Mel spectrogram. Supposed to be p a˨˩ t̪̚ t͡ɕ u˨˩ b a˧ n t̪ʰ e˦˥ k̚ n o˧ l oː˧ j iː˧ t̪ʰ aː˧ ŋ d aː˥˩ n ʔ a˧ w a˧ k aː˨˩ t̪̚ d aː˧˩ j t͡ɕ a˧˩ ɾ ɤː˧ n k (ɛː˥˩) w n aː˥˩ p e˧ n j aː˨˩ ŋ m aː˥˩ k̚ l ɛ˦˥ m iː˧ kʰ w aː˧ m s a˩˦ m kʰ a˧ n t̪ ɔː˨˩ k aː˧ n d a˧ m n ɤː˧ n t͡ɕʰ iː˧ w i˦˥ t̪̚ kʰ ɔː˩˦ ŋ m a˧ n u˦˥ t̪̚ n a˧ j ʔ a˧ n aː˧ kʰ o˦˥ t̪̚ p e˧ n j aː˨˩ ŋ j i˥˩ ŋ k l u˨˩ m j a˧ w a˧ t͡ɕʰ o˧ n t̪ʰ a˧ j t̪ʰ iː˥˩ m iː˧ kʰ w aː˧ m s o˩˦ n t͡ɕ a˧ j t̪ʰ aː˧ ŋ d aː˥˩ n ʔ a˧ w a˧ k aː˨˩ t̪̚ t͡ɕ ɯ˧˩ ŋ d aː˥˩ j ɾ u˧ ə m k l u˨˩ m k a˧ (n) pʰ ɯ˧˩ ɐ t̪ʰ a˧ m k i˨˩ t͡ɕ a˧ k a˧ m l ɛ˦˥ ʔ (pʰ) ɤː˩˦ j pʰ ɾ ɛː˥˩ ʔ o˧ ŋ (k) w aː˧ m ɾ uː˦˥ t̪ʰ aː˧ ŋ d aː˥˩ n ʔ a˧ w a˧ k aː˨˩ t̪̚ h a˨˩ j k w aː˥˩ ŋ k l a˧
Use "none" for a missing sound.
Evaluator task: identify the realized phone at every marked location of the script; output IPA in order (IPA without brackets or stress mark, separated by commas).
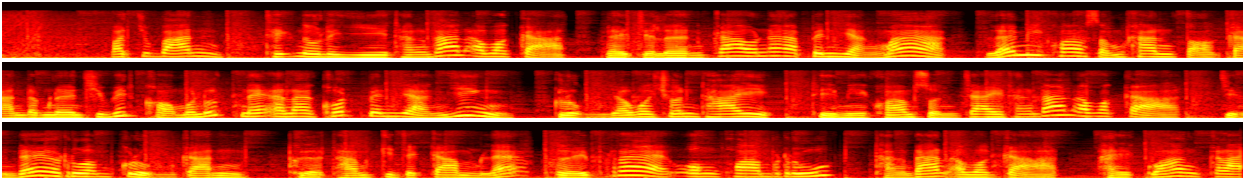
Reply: aː˥˩, n, pʰ, kʰ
